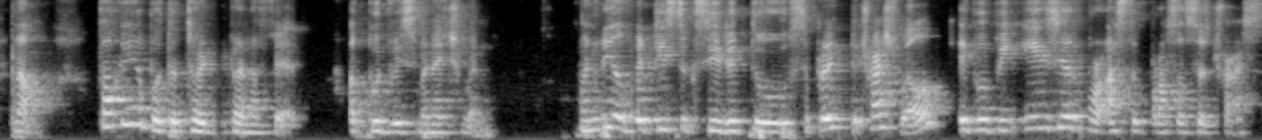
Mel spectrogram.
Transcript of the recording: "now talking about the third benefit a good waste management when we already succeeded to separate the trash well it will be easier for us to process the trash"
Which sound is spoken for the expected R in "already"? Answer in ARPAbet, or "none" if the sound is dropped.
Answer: W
